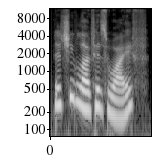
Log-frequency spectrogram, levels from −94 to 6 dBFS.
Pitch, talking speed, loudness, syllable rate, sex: 230 Hz, 220 wpm, -15 LUFS, 3.8 syllables/s, female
